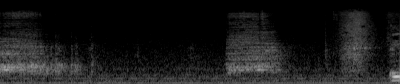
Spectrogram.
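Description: Pen drawing lines along a ruler on a painted barn quilt board: three short scratchy strokes, each about half a second, one at the start, one about two seconds in and one near the end.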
